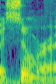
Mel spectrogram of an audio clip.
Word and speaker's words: Sumer: Eric Eager, VP at Sumer Sports. By the way, Sumer, it occurs to me, I should probably spell it S-U-M-E-R. That's S-U-M-E-R on Sumer.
